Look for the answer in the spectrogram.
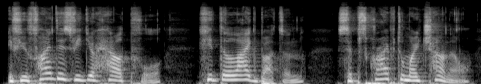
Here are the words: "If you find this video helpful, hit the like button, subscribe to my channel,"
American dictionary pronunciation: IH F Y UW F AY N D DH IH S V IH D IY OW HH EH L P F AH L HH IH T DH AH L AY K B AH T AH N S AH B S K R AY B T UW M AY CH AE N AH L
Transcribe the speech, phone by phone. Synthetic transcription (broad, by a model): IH F Y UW F AY N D DH IH S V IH D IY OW HH EH L P F AH L HH IH T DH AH L AY K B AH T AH N S AH B S K R AY B T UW M AY CH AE N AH L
